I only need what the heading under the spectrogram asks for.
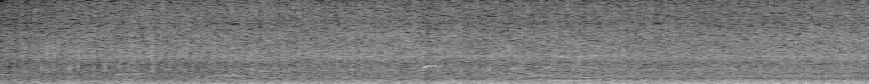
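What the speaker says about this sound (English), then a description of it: "Got this thing up here, dumping water" A water park dump bucket pours water that rushes and splashes in a steady, continuous wash, with no pauses and no other clear sounds standing out.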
